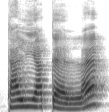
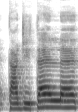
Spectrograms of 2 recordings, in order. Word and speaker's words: tagliatelle: ono jest dosyć trudne dlatego z połączenia gr i nie czytamy jak i polskie tylko troszeczkę inaczej ten język nam się troszeczkę inaczej musi ułożyć On właściwie dosyć płasko rozkłada się na górnym podniebieniu pamiętajcie o tym żeby wymawiając i powietrze nie uciekało bokami mówimy talia tyle a nie tagiatelle tagiatelle czy inne różne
